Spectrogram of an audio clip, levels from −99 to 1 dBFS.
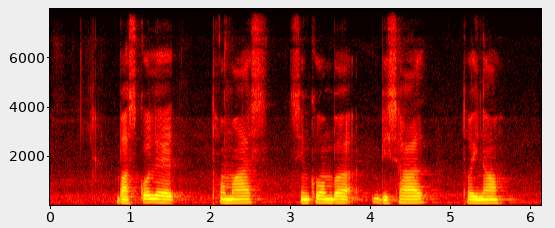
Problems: none marked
